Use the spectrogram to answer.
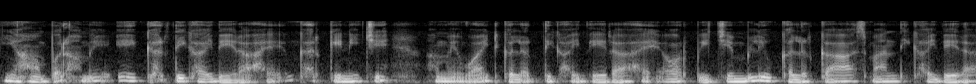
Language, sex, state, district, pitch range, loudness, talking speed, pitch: Hindi, male, Himachal Pradesh, Shimla, 110-150 Hz, -16 LUFS, 170 wpm, 130 Hz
